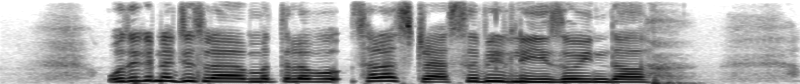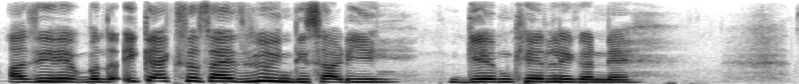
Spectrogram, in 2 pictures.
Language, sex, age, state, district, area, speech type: Dogri, female, 18-30, Jammu and Kashmir, Kathua, rural, spontaneous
